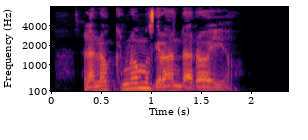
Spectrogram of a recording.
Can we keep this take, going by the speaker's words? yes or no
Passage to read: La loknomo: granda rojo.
yes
